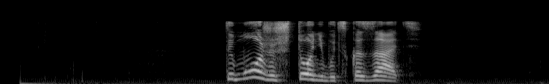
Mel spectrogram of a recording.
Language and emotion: Russian, angry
